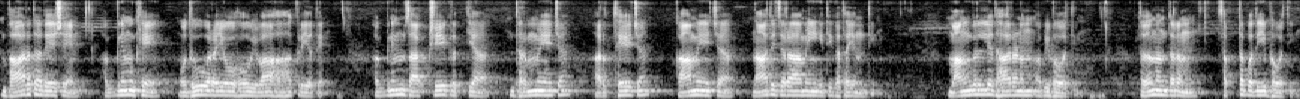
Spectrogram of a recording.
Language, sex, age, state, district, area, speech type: Sanskrit, male, 18-30, Karnataka, Uttara Kannada, rural, spontaneous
